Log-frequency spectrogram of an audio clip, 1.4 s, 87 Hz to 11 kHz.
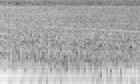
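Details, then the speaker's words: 2000 Toyota 4Runner with failed fuel pump, unrun for a year and a half, running on a fuel vapor system: brief steady, even engine note with no misses after clearing some fuel it had sucked in. "right so it cleared up after that it just apparently got a little bit of fuel in it"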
